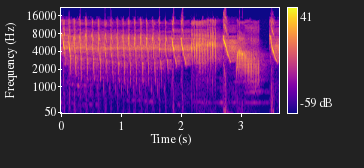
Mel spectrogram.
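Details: Long-tailed shrike singing a full-repertoire training song: a fast, even series of high chirps repeated about six per second, then a few sharp downslurred whistles separated by short pauses.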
